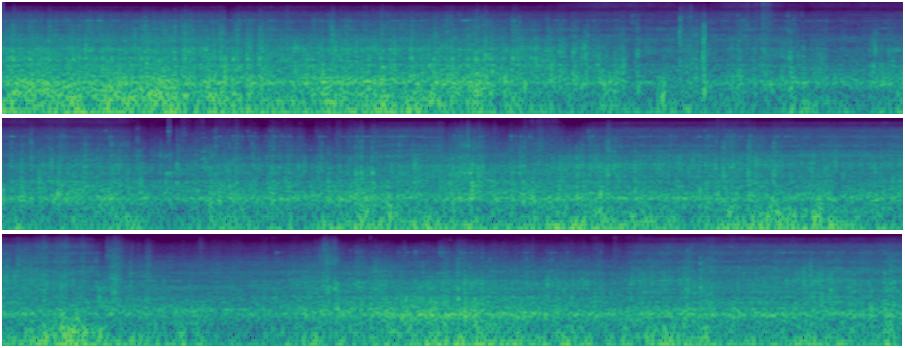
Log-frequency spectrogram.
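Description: Mountain bike rolling along a rough dirt trail: a steady rushing noise from the tyres and the ride, broken by frequent rattles and knocks from the bike over bumps.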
